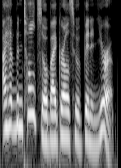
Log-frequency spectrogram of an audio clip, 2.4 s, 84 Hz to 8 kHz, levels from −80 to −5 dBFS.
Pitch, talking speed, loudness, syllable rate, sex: 210 Hz, 295 wpm, -15 LUFS, 6.3 syllables/s, female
